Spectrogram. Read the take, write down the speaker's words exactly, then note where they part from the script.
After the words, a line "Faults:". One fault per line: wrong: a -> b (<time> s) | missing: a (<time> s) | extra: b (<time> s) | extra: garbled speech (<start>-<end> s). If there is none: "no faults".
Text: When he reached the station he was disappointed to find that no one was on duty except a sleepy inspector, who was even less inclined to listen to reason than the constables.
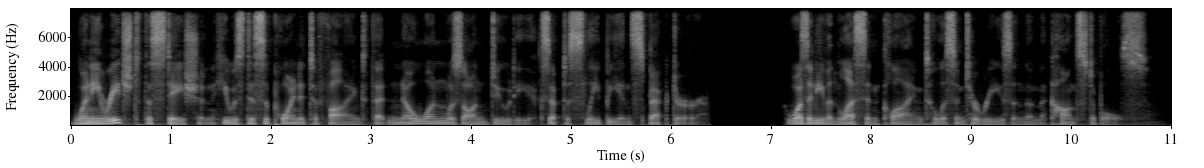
When he reached the station he was disappointed to find that no one was on duty except a sleepy inspector, who wasn't even less inclined to listen to reason than the constables.
Faults:
wrong: was -> wasn't (7.2 s)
